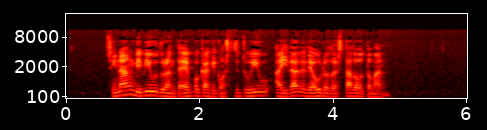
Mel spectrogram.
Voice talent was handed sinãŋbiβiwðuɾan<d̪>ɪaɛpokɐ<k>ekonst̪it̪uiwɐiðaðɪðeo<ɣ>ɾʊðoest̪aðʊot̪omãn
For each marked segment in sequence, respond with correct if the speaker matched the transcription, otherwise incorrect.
incorrect, correct, incorrect

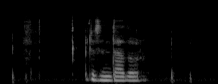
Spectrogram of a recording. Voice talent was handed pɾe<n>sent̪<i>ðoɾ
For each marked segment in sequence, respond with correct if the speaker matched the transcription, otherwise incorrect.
incorrect, incorrect

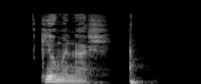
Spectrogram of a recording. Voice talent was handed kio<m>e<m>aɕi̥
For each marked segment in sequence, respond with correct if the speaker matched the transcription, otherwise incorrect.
correct, incorrect

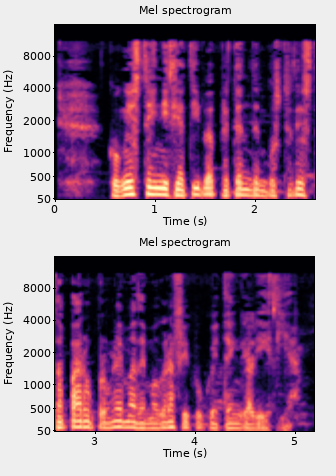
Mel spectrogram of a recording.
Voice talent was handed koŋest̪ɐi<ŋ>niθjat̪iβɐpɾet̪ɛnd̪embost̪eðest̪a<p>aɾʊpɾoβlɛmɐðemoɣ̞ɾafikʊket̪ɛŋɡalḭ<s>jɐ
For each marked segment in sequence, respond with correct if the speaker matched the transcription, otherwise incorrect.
incorrect, correct, incorrect

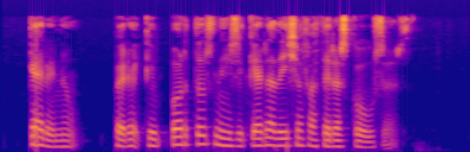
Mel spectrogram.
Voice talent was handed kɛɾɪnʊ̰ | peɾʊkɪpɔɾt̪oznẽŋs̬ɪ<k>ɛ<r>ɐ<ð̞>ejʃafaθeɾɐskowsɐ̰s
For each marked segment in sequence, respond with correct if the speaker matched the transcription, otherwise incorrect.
correct, incorrect, correct

